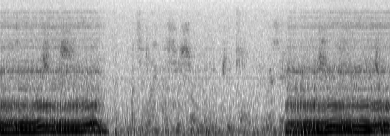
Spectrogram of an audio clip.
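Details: Dog asleep and snoring all night long, giving a deep vibrating snore of about a second and a half, then near silence for nearly three seconds before another rough, droning snore begins.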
